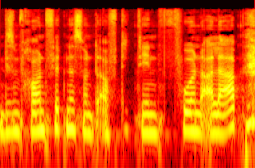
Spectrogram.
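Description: Woman with a normal speaking voice, fairly low in pitch, at a fairly quick pace. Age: 40s. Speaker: podcast host. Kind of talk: casual chat.

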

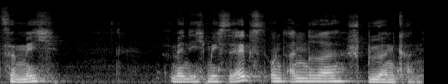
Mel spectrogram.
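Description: A man speaks with a fairly high pitch. His pace is very slow and his intonation fairly even. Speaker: asset manager. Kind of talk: interview.

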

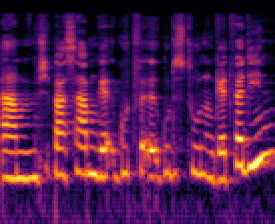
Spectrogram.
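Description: With lively intonation and a fairly high pitch, a woman talks in an ordinary speaking voice at a moderate pace. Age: 40s. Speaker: startup founder, geoscientist. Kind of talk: interview, personal story. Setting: at home.

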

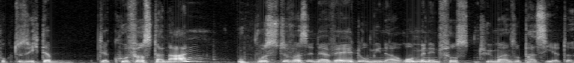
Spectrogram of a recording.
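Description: The voice has a dark, mellow tone and fairly even intonation. It moves at a very fast pace. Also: man. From Berlin (West Berlin, Charlottenburg). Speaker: journalist and author. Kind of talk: interview. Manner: halting, many repetitions and fillers.

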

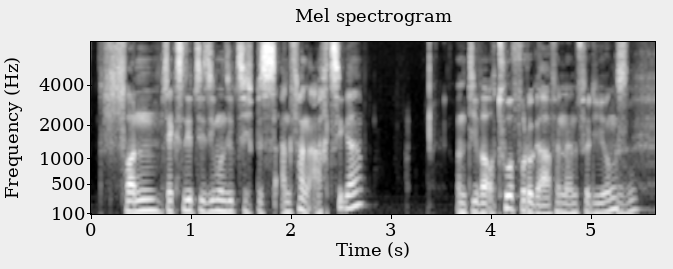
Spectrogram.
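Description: Slow-paced, somewhat breathy speech comes from a man. His medium-pitched voice has a dark, mellow tone and ordinary pitch variation. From East Berlin, Germany. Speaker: music tour guide. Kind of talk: casual interview.

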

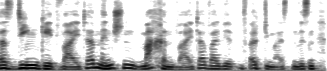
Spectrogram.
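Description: A man's voice at a moderate pace, with vocal fry. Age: 40s. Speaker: podcast host. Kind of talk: casual chat. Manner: animated.

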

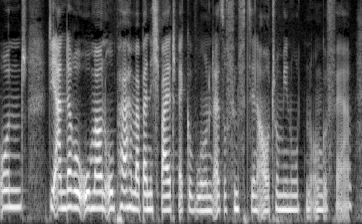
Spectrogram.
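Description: Her voice is pitched fairly high, with ordinary pitch variation. This woman keeps a moderate pace. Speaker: podcast co-host, parent. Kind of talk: casual chat.

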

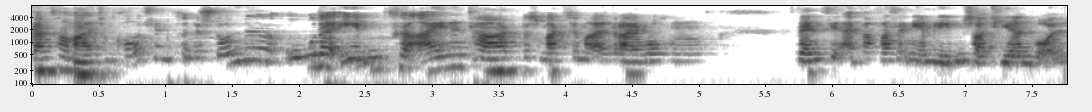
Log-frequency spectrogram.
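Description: Lively intonation and a moderate pace from a woman with an unremarkable speaking voice. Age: 50s. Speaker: author and coach. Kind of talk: interview.

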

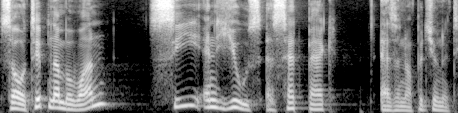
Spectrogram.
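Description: Recorded very cleanly against a silent background, a man with a German accent talks at a moderate pace with very wide pitch swings. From Germany. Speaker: leadership coach. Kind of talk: solo podcast monologue. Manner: formal.

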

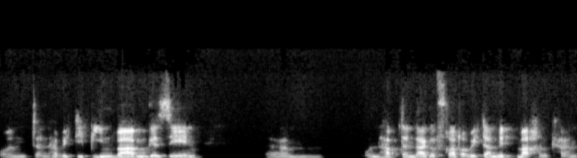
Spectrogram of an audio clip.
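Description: Flat and monotone, a man talks at a moderate pace with big swings in loudness. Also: medium pitch for a man. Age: 20s. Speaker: beekeeper. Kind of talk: interview. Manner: halting.

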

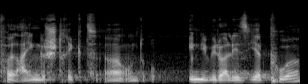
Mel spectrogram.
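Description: Speaking at a fairly slow pace, a man uses a normal speaking voice that sits fairly low in pitch, with ordinary pitch variation. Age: 30s. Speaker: entrepreneur and digital executive. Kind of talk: interview. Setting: event venue overlooking Düsseldorf.

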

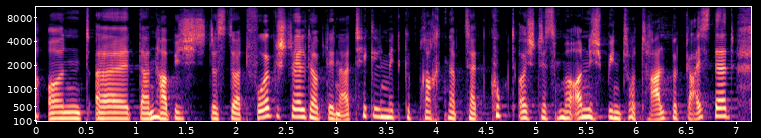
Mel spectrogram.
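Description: Dry and close with no echo on a very clean recording with a silent background, a woman speaks at a moderate pace and a fairly low pitch, with ordinary pitch variation and hardly any pauses. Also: very even loudness. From Hesse, Germany (Hanau). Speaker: accessibility activist, wheelchair user. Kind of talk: interview. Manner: cheerful, often laughing.

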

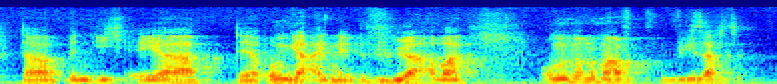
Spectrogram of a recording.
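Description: Noticeable background noise sits behind a man's voice. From Schleswig-Holstein, northern Germany. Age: 40s. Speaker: charity volunteer. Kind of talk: interview.

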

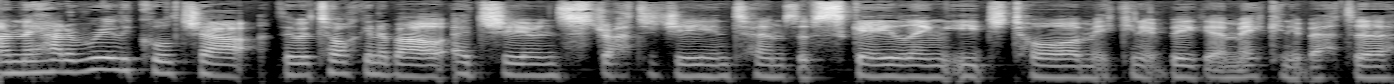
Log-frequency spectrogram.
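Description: With a normal speaking voice and a fairly low pitch, a woman talks at a fairly quick pace with hardly any pauses in a very clean recording with a silent background. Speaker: podcast host. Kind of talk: casual interview chat. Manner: upbeat, friendly.

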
